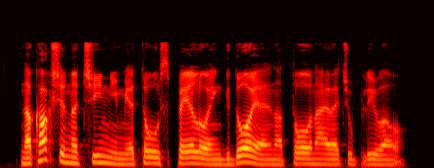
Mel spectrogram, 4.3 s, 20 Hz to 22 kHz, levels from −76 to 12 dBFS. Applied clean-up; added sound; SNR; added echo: neural mask model DeepFilterNet 3.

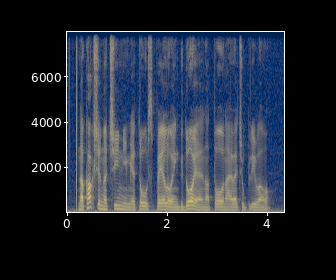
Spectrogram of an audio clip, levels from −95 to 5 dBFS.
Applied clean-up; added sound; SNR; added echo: none; Crackle; 18 dB; none.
